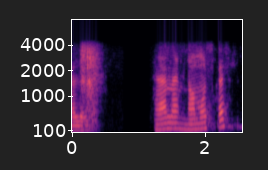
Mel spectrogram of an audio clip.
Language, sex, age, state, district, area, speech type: Bengali, male, 18-30, West Bengal, Purba Bardhaman, urban, conversation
